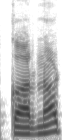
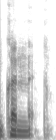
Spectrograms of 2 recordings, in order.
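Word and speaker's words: Carnot: और एक कार्नो engine है। ठीक है ना? तो इसको कार्नॉट नहीं पढ़ते हैं। इसको कॉर्नो पढ़ते हैं। टी साइलेंट रहता है।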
